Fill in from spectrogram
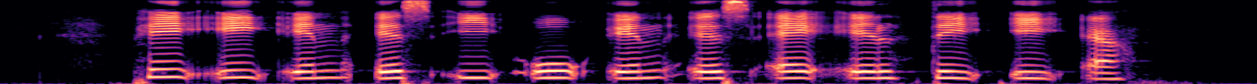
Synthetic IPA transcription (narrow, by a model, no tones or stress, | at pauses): pʰe̝̰ːe̝̰ːenesḭːo̝̰ːenesɛ̰ːeld̥e̝̰ːe̝̰ːʔæɐ̰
